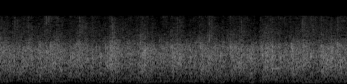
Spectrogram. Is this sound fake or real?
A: real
